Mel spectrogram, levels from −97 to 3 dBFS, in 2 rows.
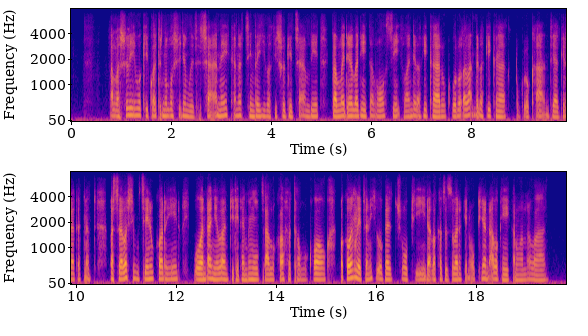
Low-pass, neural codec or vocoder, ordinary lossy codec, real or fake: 7.2 kHz; autoencoder, 22.05 kHz, a latent of 192 numbers a frame, VITS, trained on many speakers; Opus, 16 kbps; fake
